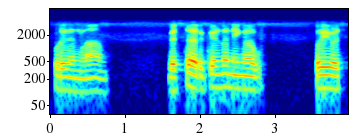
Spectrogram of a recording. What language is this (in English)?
Tamil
